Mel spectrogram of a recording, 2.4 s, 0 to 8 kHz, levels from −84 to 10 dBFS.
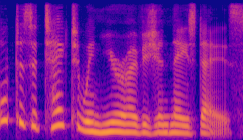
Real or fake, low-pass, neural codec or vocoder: fake; 7.2 kHz; codec, 16 kHz, 0.8 kbps, ZipCodec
